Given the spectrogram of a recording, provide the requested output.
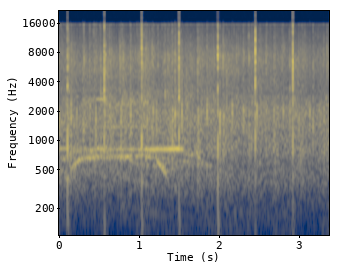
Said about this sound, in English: And I want you to give a big roaring applause for Roane County, who's joining us out there.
